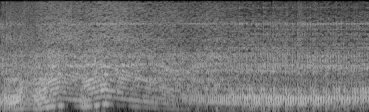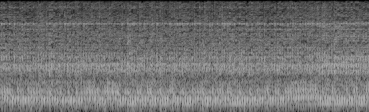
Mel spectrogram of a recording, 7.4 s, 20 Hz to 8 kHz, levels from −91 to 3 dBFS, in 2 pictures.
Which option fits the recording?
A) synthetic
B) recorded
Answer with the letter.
B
